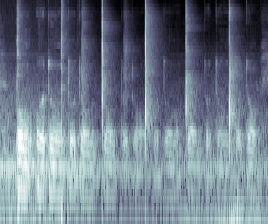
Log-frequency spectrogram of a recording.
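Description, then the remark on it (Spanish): Crisp finger snaps mark the Caribbean rhythmic cell of salsa and bomba, stressing the downbeat at a steady, even pulse, about seven in a row, bright, while a voice talks or vocalizes continuously underneath them. “Este, pero es la misma célula rítmica que define la mayor parte de la música del Caribe la música caribeña, lo que es salsa, lo que es bomba de plena, tiene una tendencia hacia lo que en español llaman el downbeat, el, el tiempo fuerte, ¿verdad?”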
